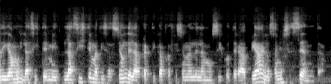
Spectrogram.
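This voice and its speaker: A woman with an Argentine Spanish accent, gently worn down by life in Mexico, speaks as a music therapist in an interview. She answers in a reflective way, pausing to find her words and closing her thoughts with little questioning tags. She is talking over a video call. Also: low voice. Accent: Argentine Spanish, softened toward Mexican. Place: home in Mexico.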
